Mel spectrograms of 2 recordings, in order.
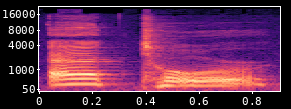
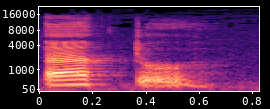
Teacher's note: the last syllable is not accented it doesn't have a stress it's not as loud as the first syllable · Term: unaccented syllable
